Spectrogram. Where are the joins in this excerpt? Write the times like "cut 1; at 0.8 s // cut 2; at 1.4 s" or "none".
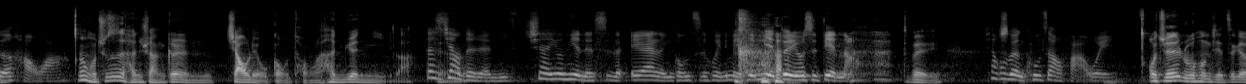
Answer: none

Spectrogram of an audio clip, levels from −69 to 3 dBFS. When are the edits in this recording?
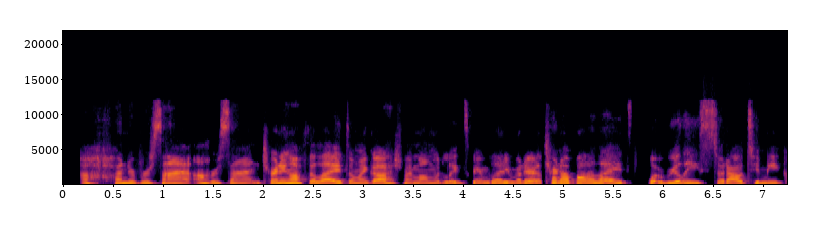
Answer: cut 1; at 1.4 s // cut 2; at 4.8 s

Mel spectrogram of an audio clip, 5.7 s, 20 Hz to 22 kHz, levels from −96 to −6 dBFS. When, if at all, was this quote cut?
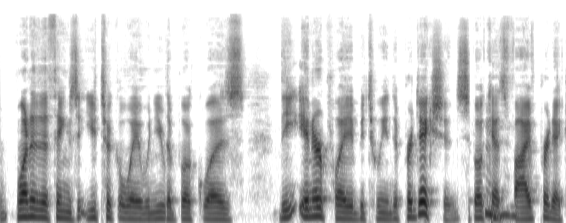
cut 1; at 1.6 s // cut 2; at 4.7 s

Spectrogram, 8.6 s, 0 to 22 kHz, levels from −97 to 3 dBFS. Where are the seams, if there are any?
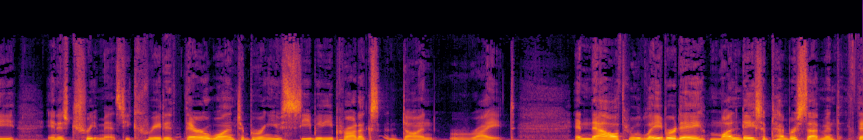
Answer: none

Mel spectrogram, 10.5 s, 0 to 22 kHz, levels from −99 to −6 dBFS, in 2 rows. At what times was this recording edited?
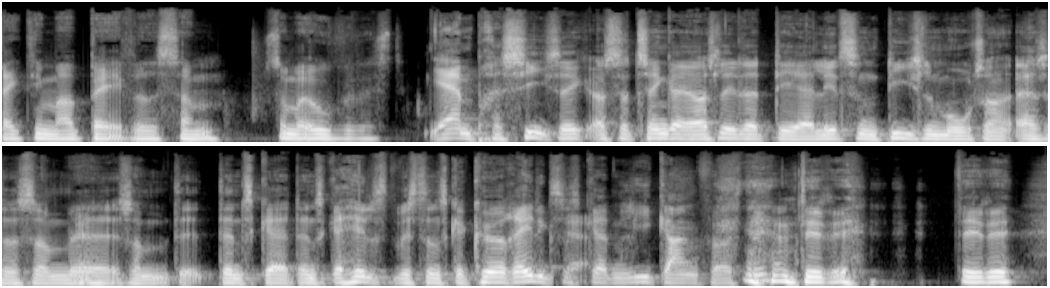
cut 1; at 3.9 s // cut 2; at 5.8 s // cut 3; at 8.0 s

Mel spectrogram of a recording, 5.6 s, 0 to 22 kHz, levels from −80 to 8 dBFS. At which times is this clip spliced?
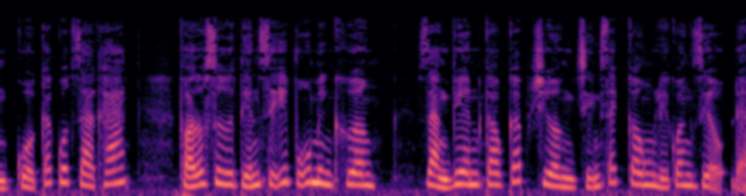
none

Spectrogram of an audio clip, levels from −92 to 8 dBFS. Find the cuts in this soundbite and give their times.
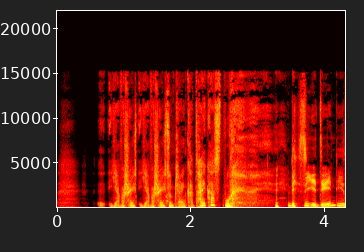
cut 1; at 1.2 s // cut 2; at 2.5 s

